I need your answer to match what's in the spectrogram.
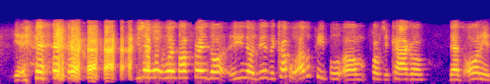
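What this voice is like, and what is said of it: New York accent. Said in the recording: “I'm from New York originally... We can tell from your accent.”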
